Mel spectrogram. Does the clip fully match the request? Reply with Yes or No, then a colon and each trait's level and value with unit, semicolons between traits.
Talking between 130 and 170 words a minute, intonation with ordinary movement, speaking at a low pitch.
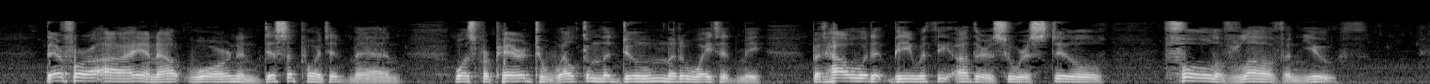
Yes: slow, 135 wpm; average, 3.7 semitones; low, 125 Hz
